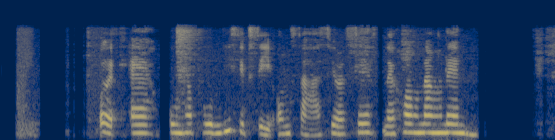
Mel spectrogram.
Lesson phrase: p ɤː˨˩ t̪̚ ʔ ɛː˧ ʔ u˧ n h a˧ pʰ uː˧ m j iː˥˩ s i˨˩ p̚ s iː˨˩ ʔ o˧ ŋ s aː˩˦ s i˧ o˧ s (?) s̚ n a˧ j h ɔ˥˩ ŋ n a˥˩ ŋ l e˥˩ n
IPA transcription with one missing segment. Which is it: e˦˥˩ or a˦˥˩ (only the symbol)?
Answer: e˦˥˩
